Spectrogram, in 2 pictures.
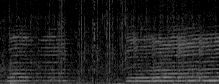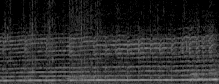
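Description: A young man's very high singing voice: a short held note, then after a gap a long sustained note that slowly rises in pitch and wavers near the end.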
